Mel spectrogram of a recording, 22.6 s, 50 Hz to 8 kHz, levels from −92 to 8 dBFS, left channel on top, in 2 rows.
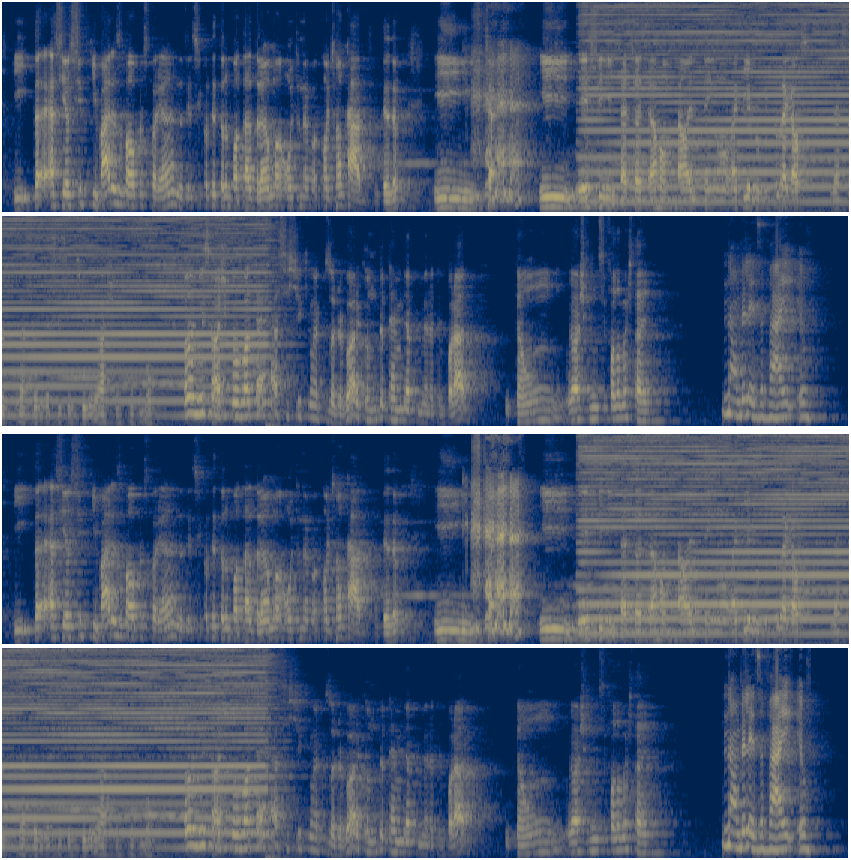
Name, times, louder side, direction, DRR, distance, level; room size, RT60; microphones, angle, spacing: voice 1, 0.2-5.3 5.8-6.6 7.2-10.8 11.0-13.3 13.7-17.5 18.2-19.9, left 3 dB, 40° left, 12 dB, 0.4 m, -30 dB
sound 1, 5.0-13.8, right 2 dB, 15° right, 1.2 m, -49 dB
voice 2, 6.3-6.9 20.9-22.1, right 6 dB, 40° right, 14 dB, 0.3 m, -27 dB
sound 2, 7.7-14.8, right 2 dB, 75° right, 2.5 m, -30 dB
11.5 x 7.8 x 3.4 m, 0.84 s
head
